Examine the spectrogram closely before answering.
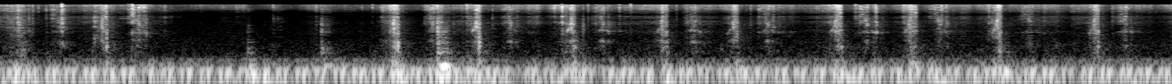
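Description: Long-handled grass shears snipping through grass and weeds: a quick, irregular run of sharp blade snips, several a second.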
